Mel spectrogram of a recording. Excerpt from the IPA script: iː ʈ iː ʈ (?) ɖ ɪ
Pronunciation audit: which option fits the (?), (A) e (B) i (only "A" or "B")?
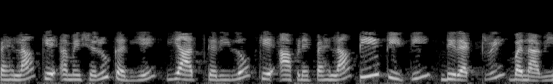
B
